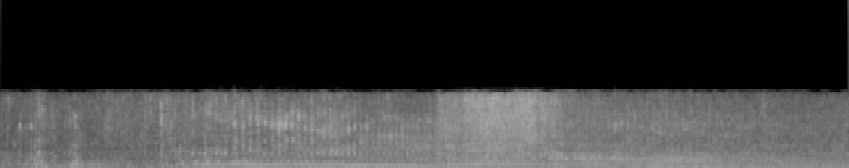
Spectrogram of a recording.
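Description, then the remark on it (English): An aircraft propeller engine starts and revs up, its droning pitch climbing over a couple of seconds, then holds a loud, steady roar. Nobody speaks. “You're standing against my propeller.”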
